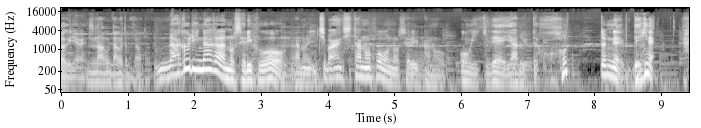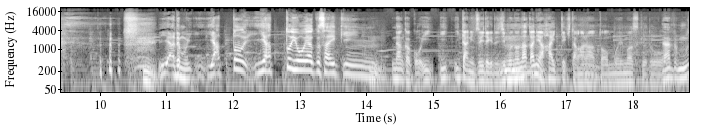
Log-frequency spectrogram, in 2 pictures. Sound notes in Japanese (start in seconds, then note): 9.2 笑い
